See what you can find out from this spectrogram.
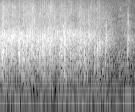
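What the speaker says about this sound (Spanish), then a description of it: "le podemos dar un aplauso al Señor por eso" A Baptist church congregation in Glenview claps together during a Spanish-language sermon, producing a dense, steady wash of applause that fades slightly toward the end.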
